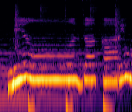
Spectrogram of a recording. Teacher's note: ini tanwin ketemu huruf waw, dibaca dengung, yaitu hukum bacaannya idgham biguna.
